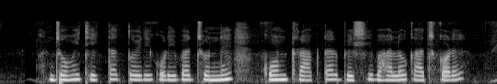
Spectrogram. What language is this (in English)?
Bangla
